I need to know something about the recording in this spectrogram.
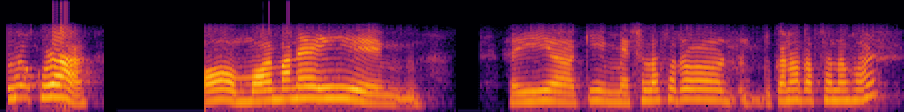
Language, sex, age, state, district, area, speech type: Assamese, female, 18-30, Assam, Nagaon, rural, conversation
